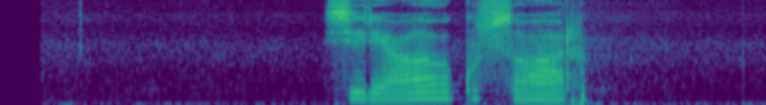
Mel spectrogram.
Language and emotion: Russian, sad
